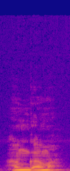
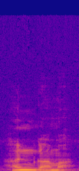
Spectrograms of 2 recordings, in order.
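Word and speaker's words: ہنگامہ: और अगर ये नून गुन्ना नहीं होता तो इसका उच्चारण या इसका तलफ़ुज़ होता हनगामा। हनगामा होता है इसका तलफ़ुज़, लेकिन ये है हंगामा क्योंकि ये नून गुन्ना है।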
